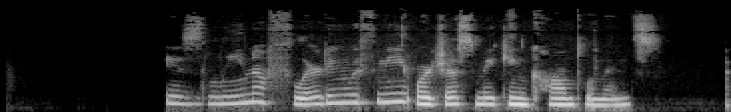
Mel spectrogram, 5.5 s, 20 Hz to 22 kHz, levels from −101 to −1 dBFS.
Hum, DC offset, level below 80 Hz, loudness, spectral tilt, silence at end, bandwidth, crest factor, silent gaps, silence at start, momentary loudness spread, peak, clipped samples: none; under 0.1%; -72 dBFS; -25 LUFS; -5.5 dB/octave; 0 s; 15 kHz; 18 dB; none; 1.25 s; 12 LU; -8 dBFS; under 0.1%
